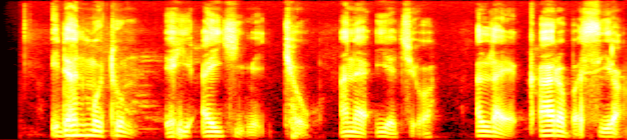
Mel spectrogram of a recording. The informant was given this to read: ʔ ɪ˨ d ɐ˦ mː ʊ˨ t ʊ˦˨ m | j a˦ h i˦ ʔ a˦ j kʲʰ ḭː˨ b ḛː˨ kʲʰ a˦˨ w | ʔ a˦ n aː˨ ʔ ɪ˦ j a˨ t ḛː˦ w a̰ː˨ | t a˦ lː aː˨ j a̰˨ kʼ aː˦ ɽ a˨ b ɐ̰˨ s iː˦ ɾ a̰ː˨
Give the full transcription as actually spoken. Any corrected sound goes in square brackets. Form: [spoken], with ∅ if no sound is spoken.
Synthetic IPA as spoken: ʔ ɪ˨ d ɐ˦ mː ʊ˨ t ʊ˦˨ m | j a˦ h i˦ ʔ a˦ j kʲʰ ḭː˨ [m] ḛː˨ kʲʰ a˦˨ w | ʔ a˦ n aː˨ ʔ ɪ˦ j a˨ [t͡ʃ] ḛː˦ w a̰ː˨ | [ʔ] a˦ lː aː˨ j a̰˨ kʼ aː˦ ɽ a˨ b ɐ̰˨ s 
